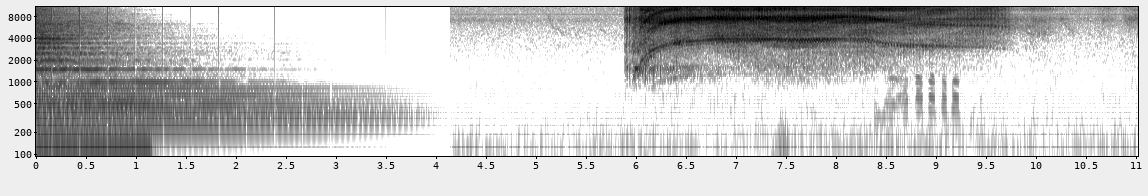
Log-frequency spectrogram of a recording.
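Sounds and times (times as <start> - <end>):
toy helicopter motors whining: 5.9 - 10.1.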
